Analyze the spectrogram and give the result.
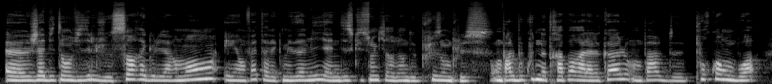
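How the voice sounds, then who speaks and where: A woman's voice: mid-range voice, fairly even intonation, fast, few pauses, warm tone. A woman in her thirties talking casually as a caller, with small hesitations as she asks for advice. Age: 30s. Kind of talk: casual testimony.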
